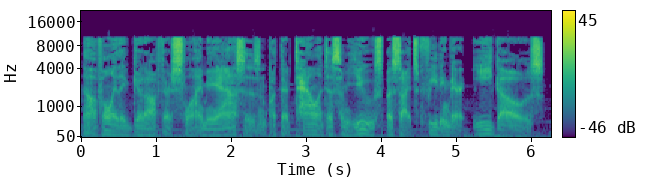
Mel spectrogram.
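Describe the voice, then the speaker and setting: An actor voicing a cynical, sly Nosferatu vampire informant in a video game, with a gravelly American voice and a dry, sardonic manner. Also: male voice, a bass voice, moderate pace, fairly bright tone, a little hiss or hum, heavily acted. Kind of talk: video game character dialogue.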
